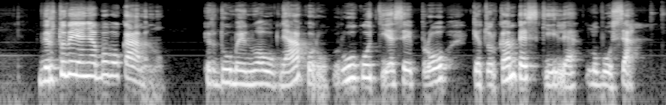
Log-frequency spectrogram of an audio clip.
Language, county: Lithuanian, Marijampolė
